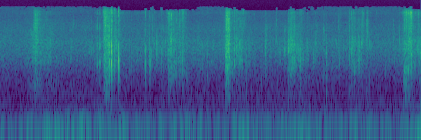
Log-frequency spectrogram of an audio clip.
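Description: Footsteps climb a small path toward a little wooden cable car station hut near Flüelen, a steady series of crisp steps over a low rumbling background.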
